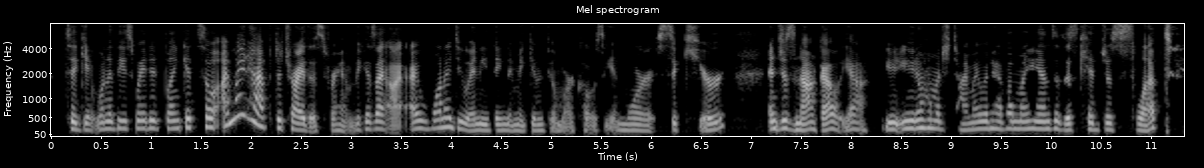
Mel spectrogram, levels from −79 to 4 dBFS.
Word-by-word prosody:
to 195 - +3
get 170 -1 -4
one 185 +2 -2
of 200 - -1
these 205 -1 -3
weighted 210 -1 -1
blankets, 215 +3 -1
so 245 -2 +4
I - - +5
might - - +1
have 255 - +6
to 220 - +1
try 175 -5 +6
this - - -4
for 150 - -5
him 145 - -7
because 195 +3 -4
I 200 - +7
I - - +2 0.2
I - - 0
wanna 215 +4 -1
do 195 -6 -1
anything 155 0 -2
to 150 - -5
make 145 -1 -6
him 155 0 -4
feel - - -9
more - - -7
cozy - - -9
and - - -6
more 155 -2 -3
secure - - -1 0.4
and 205 +1 +5
just 205 -4 +1
knock 170 +1 +5
out, 165 +2 +4
yeah, 185 -2 -3 0.2
you 185 - +2
you 205 +3 +2
know 220 +1 +3
how 220 - 0
much 200 -4 -4
time 165 0 -6
I 190 - -1
would 200 +1 0
have 200 0 -4
on 200 - 0
my 195 0 -1
hands 195 +1 0
if 200 - -1
this 165 +1 +1
kid 175 -3 -3
just 175 0 -1
slept? - - +2
195 Hz, 285 wpm, -27 LUFS, 165-210 Hz, 0.4 s, I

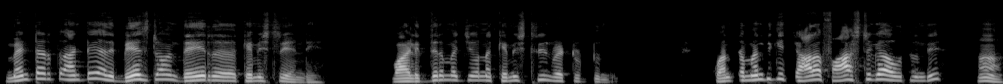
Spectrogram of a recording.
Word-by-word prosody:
మెంటర్‌తో 240 +5 0
అంటే 215 +5 -4
అది 195 -3 +2
based 220 +3 +5
on 225 -3 -3
their 195 +3 +5 0.3
chemistry 155 -2 -2
అండి. 105 -1 -12 0.8
వాళ్ళిద్దరి 145 +8 +2
మధ్య 195 0 -4
ఉన్న 190 -1 -3
కెమిస్ట్రీ‌ని 185 +4 -5
బట్టుంటుంది. 130 -7 -9 1.0
కొంతమందికి 200 - 0
చాలా 170 +6 +6
ఫాస్ట్‌గా 220 +5 +3
అవుతుంది. 180 +1 -5 0.5
ఆ! - - +1
190 Hz, 110 wpm, -23 LUFS, 160-215 Hz, 1.0 s, చాలా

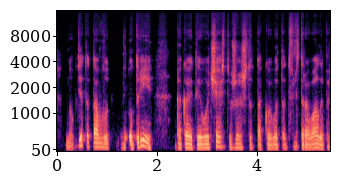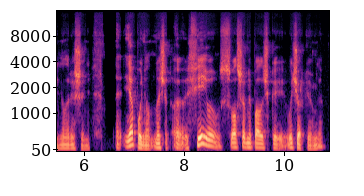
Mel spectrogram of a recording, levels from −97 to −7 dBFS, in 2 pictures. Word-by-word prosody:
но - - -7
где-то 80 0 -3
там 115 -2 0
вот 105 -1 -4 0.2
внутри 100 +5 0 0.4
какая-то 95 0 0
его 95 +1 +2
часть 125 +3 -2
уже 100 0 -4
что-то 105 - -5
такое 90 - -4
вот 90 0 -4
отфильтровала 90 +2 -2
и - - -6
приняла 85 +1 -5
решение. 80 -4 -2 0.5
Э, - - -5
я 150 +5 +6
понял, 80 - +2
значит, 105 0 0
э, - - -1
фею 165 - +5
с - - -1
волшебной 115 -1 +3
палочкой 105 -2 0
вычеркиваем, 80 +1 -1
да? - - -8
100 Hz, 150 wpm, -25 LUFS, 90-115 Hz, 0.5 s, я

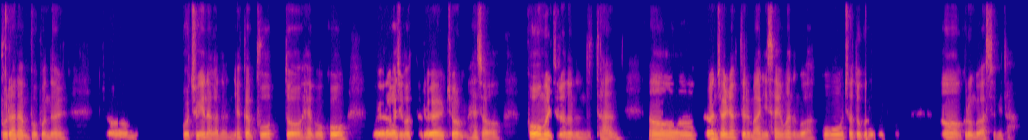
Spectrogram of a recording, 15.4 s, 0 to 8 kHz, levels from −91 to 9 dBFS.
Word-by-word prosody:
불안한 115 +1 +2
부분을 80 -4 -4 0.6
좀 80 -2 -2 0.7
보충해 105 +5 +1
나가는 70 -4 -4
약간 - - -2
부업도 95 -3 0
해 90 0 -3
보고 105 +9 +2 0.4
뭐 - - +2
여러 95 +4 +5
가지 95 -2 +3
것들을 115 +8 +3
좀 85 -1 -1
해서 75 -8 -4 0.4
보험을 120 -2 +8
들어 95 - -1
놓는 80 -5 -4
듯한 75 - -7 0.4
어 115 -2 +2
그런 130 0 +3
전략들을 95 -2 +2
많이 70 0 -2
사용하는 100 -1 -3
것 80 - -3
같고 115 - -2
저도 - - -2
그러고 - - -3 0.8
있고 - - -6
어 90 -4 0
그런 105 +3 -1
것 - - -1
같습니다. 65 -1 -9
95 Hz, 280 characters per minute, -23 LUFS, 80-110 Hz, 0.8 s, 보험을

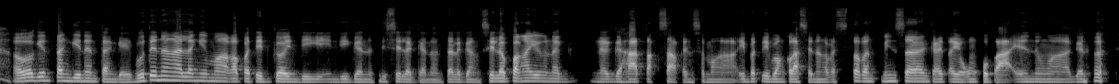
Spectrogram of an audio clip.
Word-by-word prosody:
oo, - - +2
huwag 170 +2 +3
yung 180 -1 -1
tanggi 160 -3 +3
ng 145 -2 -2
tanggi. 115 -2 -1
Buti 165 +8 +4
na 200 -1 +3
nga 185 - +7
lang 175 -1 +2
yung 165 -1 -2
mga 145 -2 +3
kapatid 135 -1 +1
ko 135 - +4
hindi 120 -1 -3
hindi 120 0 -6
gano'n 115 -2 -3
hindi 120 -3 -10
sila 120 -2 -1
gano'n. 110 -1 -7
Talagang 115 -1 -2
sila 145 -1 +3
pa - - +6
nga 150 0 +3
yung 145 -1 -2
nag 125 -2 -2 0.3
naghahatak 125 -1 +1
sakin 115 +1 -1
sa - - -9
mga 115 -1 -6 0.2
iba't 135 +2 -3
ibang 125 -1 -1
klase 125 0 +2
ng 120 - -4
restaurant 140 +4 -2
minsan, 145 -1 +2
kahit 125 +1 -1
ayokong 120 0 0
kumain 125 +3 +1
ng 125 0 -5
mga 120 -1 -3 0.2
gano'n. - - -1
125 Hz, 225 wpm, -24 LUFS, 120-145 Hz, 0.3 s, nga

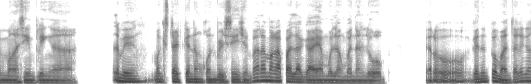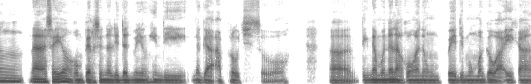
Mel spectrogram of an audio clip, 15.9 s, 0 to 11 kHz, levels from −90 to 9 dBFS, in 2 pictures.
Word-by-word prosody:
'yong 90 0 +1
mga 85 +1 +1
simpleng, 85 -2 0
ah, 80 0 -4 0.6
alam - - +1
mo - - +6
'yon, 110 0 +4 0.2
mag-start 105 0 +1
ka 105 +2 +2
ng 100 -1 +3
conversation, 95 -1 +1
para 145 +6 +1
makapalagayan 100 - +3
mo 85 - 0
lang 80 -2 -1
ba 75 - -1
ng 80 0 -3
loob. 70 -5 -3 0.6
Pero, - - 0
gano'n 110 +3 +2
pa 130 - +5
man, 90 -6 +3
talagang 120 +1 -1
nasa 105 -1 +3
sa'yo 115 +3 +4
'yon 105 - +2
kung 90 0 -1
personalidad 90 -1 +1
mo 85 - -4
'yong 90 +1 -2
hindi 90 -2 -3
nag-a-approach. 85 -2 -5
So, - - -11 0.7
ah, - - -3 0.2
tignan 90 +1 0
mo 90 - +2
na 95 - +4
lang 85 -4 +2
kung 85 +1 -2
anong 80 -1 -2
puwede 85 -1 -1
mong 85 -1 -2
magawa, 90 -6 -1
ika 85 -1 -3
90 Hz, 165 wpm, -25 LUFS, 85-100 Hz, 0.7 s, mo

